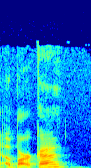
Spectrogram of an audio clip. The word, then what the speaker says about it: Abarca: Abarca, and my last name is spelled A-B-A-R-C-A.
